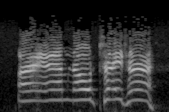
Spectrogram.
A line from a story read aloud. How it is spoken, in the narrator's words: screeched the prisoner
